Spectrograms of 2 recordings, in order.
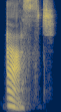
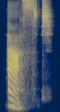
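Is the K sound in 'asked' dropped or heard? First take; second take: dropped; dropped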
